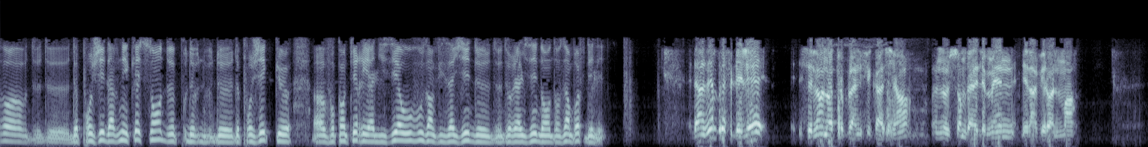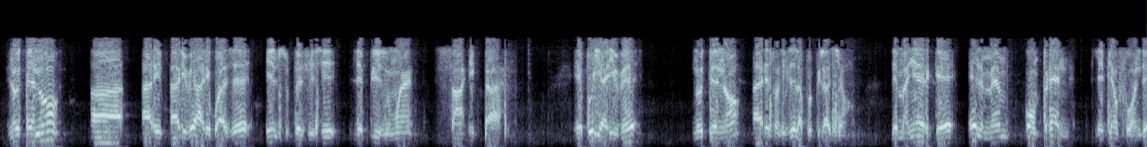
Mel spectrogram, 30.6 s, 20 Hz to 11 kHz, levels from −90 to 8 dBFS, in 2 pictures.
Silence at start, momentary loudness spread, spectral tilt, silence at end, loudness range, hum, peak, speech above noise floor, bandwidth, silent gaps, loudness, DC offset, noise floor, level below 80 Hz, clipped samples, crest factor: 0 s; 10 LU; -10.5 dB/octave; 0 s; 6 LU; none; 0 dBFS; 56 dB; 4.8 kHz; none; -12 LUFS; under 0.1%; -69 dBFS; -48 dBFS; under 0.1%; 14 dB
